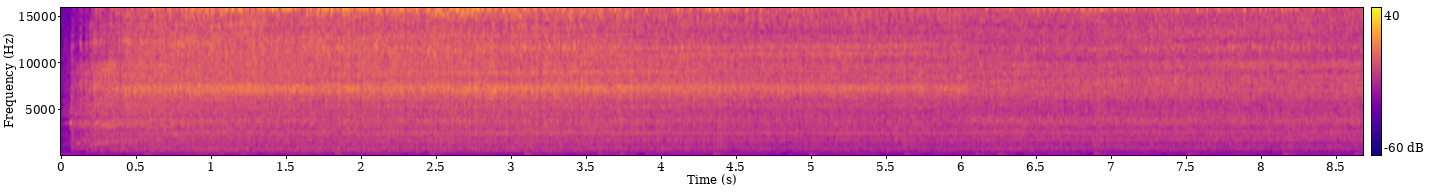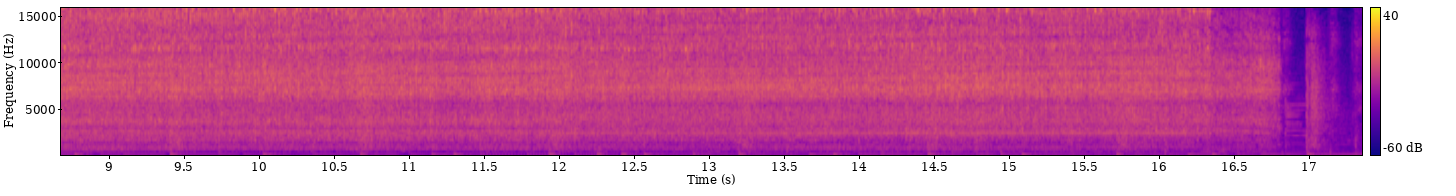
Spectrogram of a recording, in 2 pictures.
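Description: A Dnipro-M DHR-202BC rotary hammer drills with a 10 mm bit, hammering loudly and steadily with a fast, even rhythm of impacts for the whole stretch, close and alone, with no talk.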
